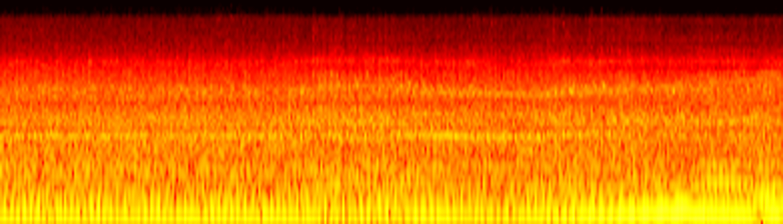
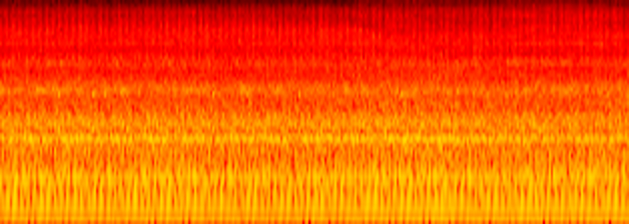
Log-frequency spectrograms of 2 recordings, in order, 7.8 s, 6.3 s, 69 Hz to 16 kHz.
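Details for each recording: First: 1995 Western Star with Cat 3406E diesel after new 6-inch Grand Rock exhaust replaced the holed, sheared-flex-pipe system: deep, steady idle, full even rumble, no rasp, puffing or leak ticks; healthy exhaust. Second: 1995 Western Star with Cat 3406E diesel, before exhaust replacement, with holes and a sheared flex pipe: loud steady drone with a rough, raspy puffing edge instead of a smooth low rumble; exhaust leak.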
